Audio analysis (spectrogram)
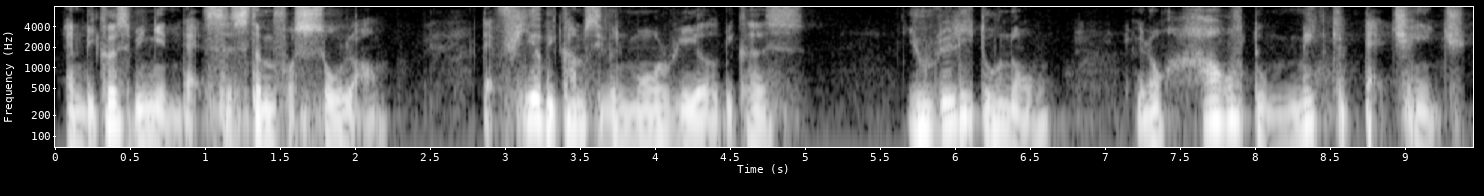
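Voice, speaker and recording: A man with a Singaporean accent giving a public talk at a forum, pausing often with fillers and restarts. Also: medium pitch, animated, mellow, slightly rough. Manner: halting, many fillers and restarts. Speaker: forum speaker.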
